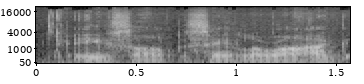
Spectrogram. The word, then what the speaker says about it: Yves Saint Laurent: You couldn't come into the fashion world and not know who Halston, Yves Saint Laurent, am I saying it right?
